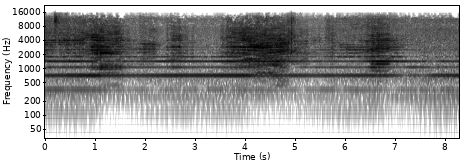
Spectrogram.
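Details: Large used planer cutting dry English walnut, dust extraction not yet connected: steady motor whine with rushing swells as the board feeds past the cutterhead; cutting cleanly and running as it should.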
